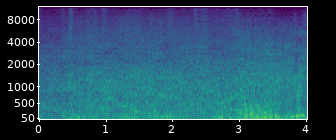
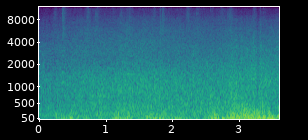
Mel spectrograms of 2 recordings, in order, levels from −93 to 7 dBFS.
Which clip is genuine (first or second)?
second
